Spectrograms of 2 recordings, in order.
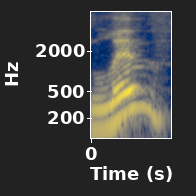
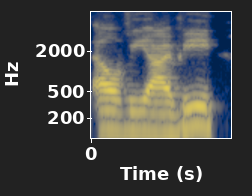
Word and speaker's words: Lviv: I believe you pronounce this Liv, but I'm probably entirely wrong about that. So it's Lviv.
